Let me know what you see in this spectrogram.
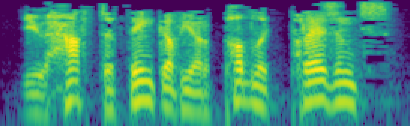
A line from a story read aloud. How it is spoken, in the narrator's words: said Robert the Fox, gently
